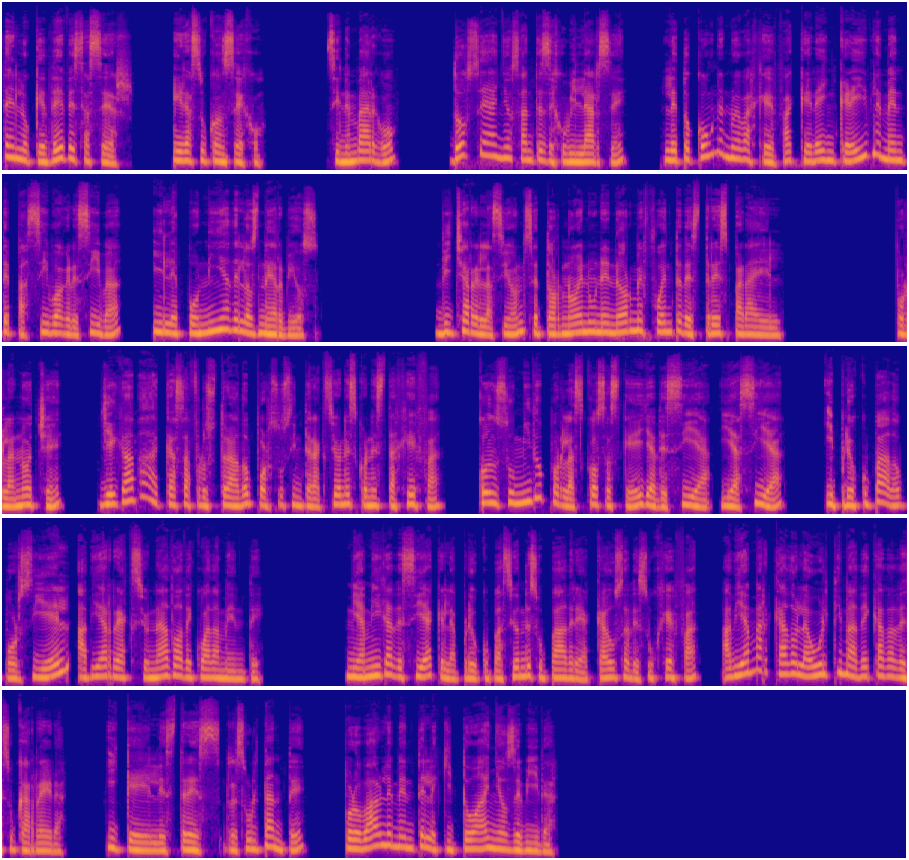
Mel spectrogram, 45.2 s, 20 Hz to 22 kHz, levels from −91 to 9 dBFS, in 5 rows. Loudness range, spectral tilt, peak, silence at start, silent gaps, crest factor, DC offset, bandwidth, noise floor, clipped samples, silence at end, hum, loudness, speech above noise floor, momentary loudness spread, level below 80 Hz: 2 LU; -6 dB/octave; -6 dBFS; 0.05 s; none; 16 dB; under 0.1%; 17 kHz; under -90 dBFS; under 0.1%; 3.5 s; none; -21 LUFS; over 70 dB; 7 LU; -64 dBFS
